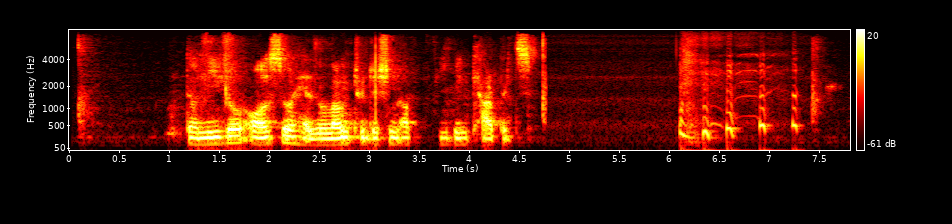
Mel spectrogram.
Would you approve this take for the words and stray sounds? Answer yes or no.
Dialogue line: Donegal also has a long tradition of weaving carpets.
no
